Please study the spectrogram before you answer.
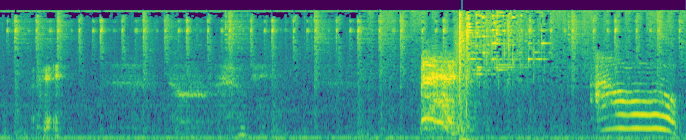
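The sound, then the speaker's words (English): A fist punches out a car's brake light from inside the trunk with a single sharp, loud crack after quiet talk. A voice cries out right after the hit. “So, I punch through the brake light? Just go ahead and punch that brake light out and flag somebody down.”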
